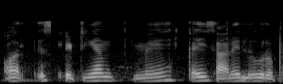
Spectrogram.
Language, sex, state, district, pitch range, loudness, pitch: Hindi, male, Uttar Pradesh, Jalaun, 155-175 Hz, -29 LUFS, 160 Hz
